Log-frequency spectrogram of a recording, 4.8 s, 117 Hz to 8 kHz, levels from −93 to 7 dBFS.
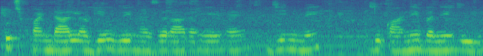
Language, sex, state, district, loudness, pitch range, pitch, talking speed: Hindi, female, Chhattisgarh, Raipur, -18 LUFS, 180-190 Hz, 185 Hz, 150 wpm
